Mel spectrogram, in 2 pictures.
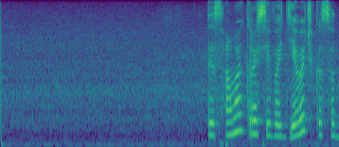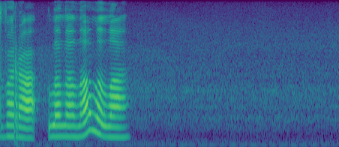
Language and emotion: Russian, positive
